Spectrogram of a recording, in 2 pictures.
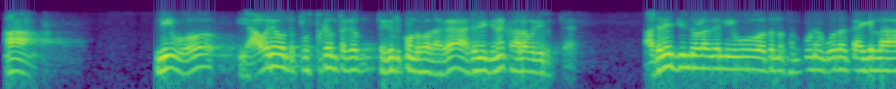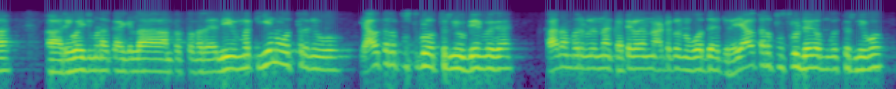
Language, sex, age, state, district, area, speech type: Kannada, male, 30-45, Karnataka, Bellary, rural, conversation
